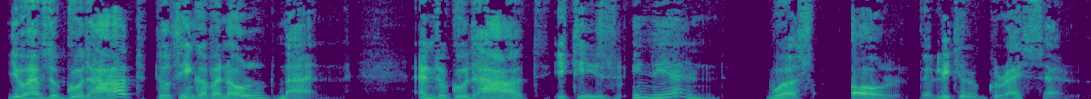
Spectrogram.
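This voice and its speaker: A man's voice: medium pitch, wildly swooping pitch, a little slow, breathy edge, dry recording, clean studio sound, pitched above the performer's own voice, exaggerated voice. A man voicing an old Belgian detective with a French-speaking accent and a courteous, quaintly formal manner. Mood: genial, teasing. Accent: French-speaking foreign. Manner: formal, quaint phrasing with small murmured asides.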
